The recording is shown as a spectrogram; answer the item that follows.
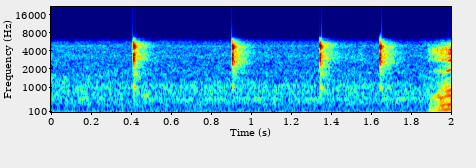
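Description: Four short, sharp clicks, unevenly spaced, as the controls of a President Madison CB radio are worked by hand.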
